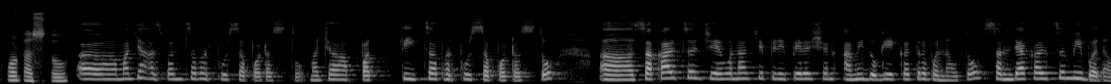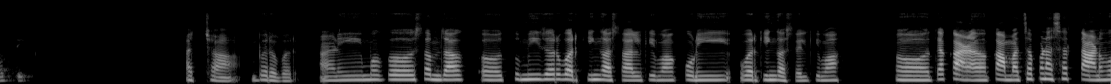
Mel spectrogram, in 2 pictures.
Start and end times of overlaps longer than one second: none

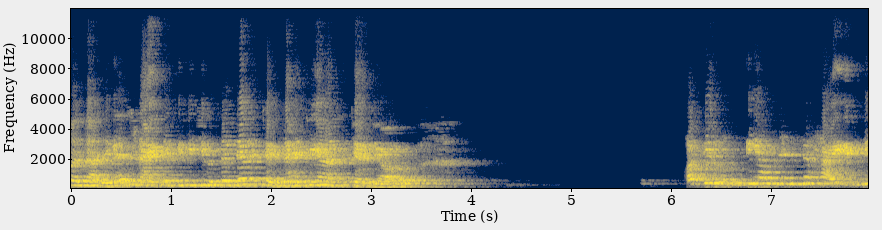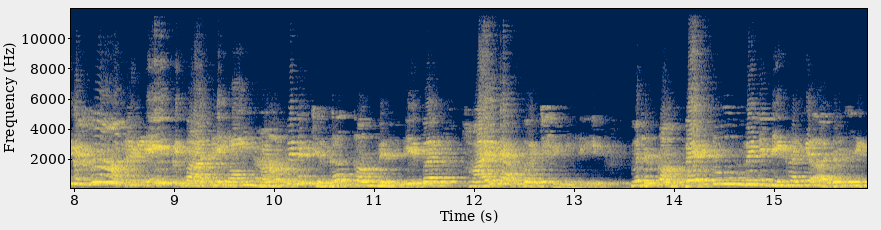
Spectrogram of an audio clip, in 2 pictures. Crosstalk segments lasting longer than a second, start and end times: 8.0-10.9

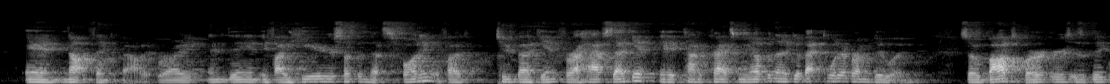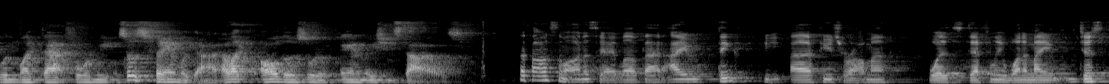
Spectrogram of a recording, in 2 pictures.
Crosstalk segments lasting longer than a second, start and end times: none

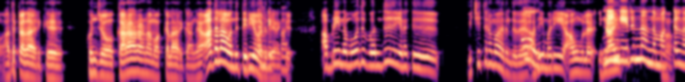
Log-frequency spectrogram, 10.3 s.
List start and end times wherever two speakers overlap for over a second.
none

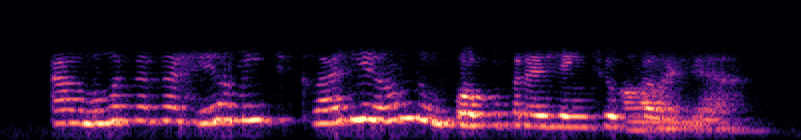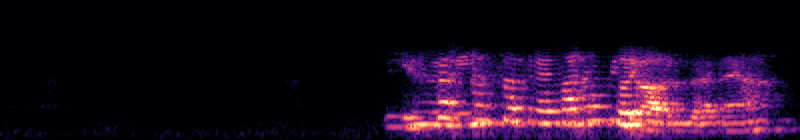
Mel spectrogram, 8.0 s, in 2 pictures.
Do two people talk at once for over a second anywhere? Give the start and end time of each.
6.0-7.4

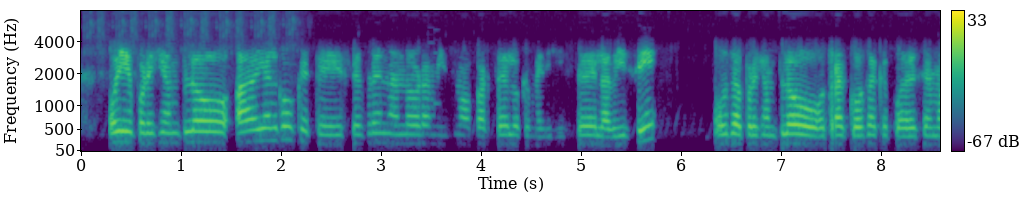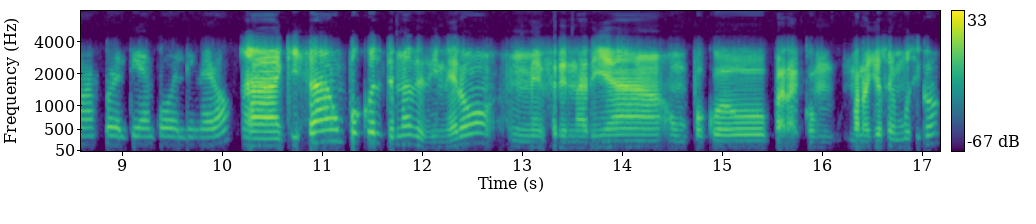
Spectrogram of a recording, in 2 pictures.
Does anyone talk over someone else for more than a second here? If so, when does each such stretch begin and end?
none

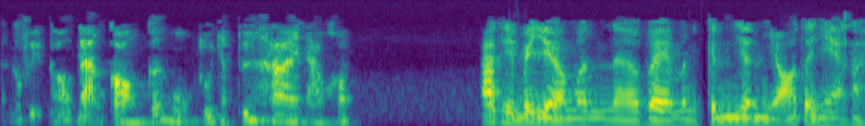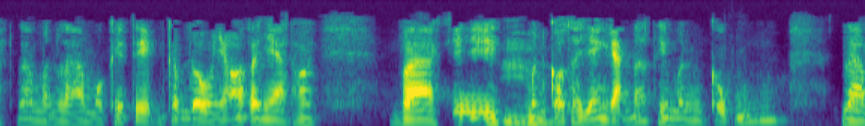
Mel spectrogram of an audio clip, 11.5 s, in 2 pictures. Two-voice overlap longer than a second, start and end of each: none

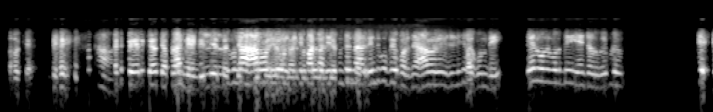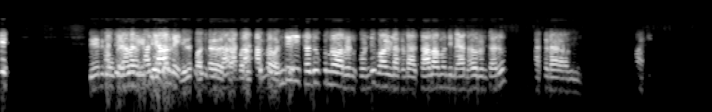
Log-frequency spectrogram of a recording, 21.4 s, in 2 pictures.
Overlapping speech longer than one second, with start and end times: 3.4-5.5, 12.3-15.1

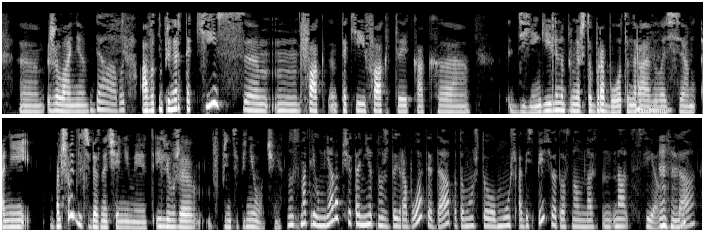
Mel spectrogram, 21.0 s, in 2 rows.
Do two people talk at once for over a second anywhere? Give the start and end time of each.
none

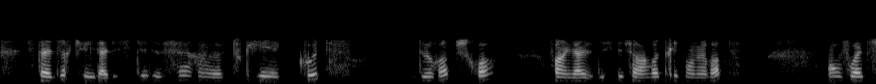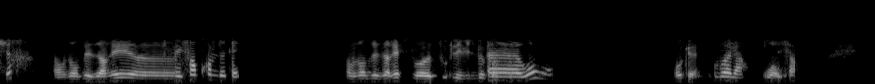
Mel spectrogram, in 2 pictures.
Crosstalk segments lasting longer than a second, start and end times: none

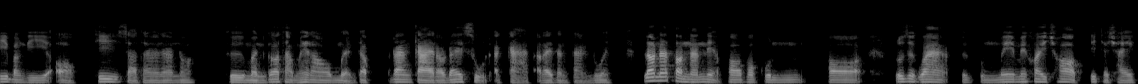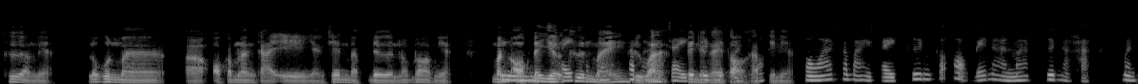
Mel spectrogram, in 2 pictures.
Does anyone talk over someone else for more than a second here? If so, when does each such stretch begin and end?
16.4-19.0

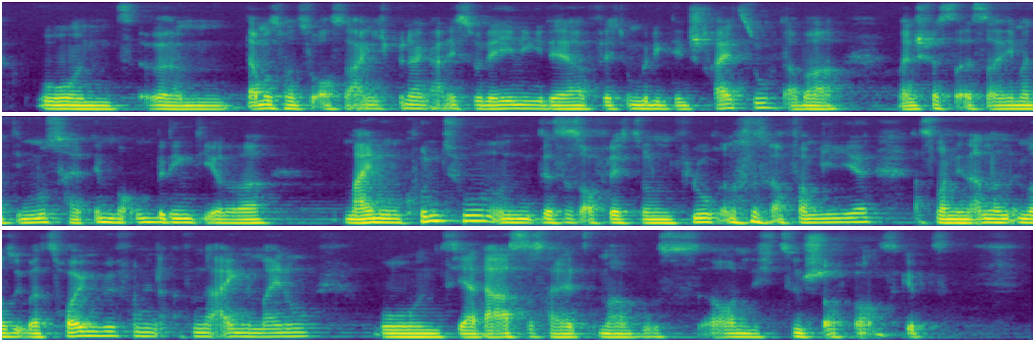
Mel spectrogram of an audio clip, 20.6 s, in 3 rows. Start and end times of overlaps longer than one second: none

